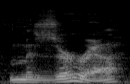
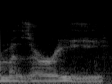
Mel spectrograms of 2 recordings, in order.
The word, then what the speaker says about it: Missouri: Fun fact, Missouri, or Missouri, if you want to say it that way, say it like that.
